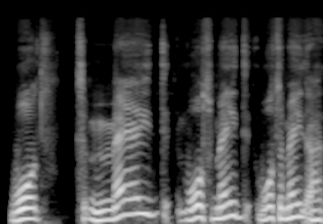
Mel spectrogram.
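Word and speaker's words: Woltemade: Watermaid.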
